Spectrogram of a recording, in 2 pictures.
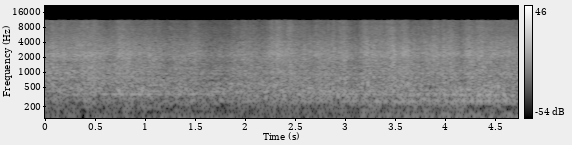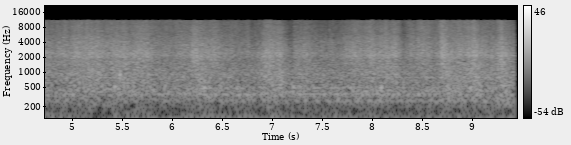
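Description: Heavy rain pelting the windshield and cab of a Volvo VNL 860 semi truck, heard from inside the cab while driving on a wet highway: a steady, dense hiss with many small patters of drops, over tyre and road noise.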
